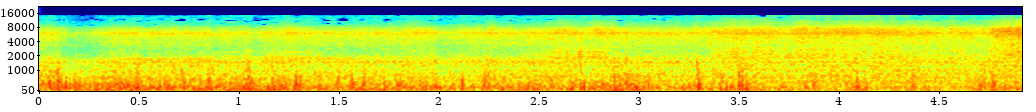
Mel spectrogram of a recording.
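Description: Eton Viper 50cc kids' quad engine running steadily as the quad comes along a dirt track, with wind noise on the microphone.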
